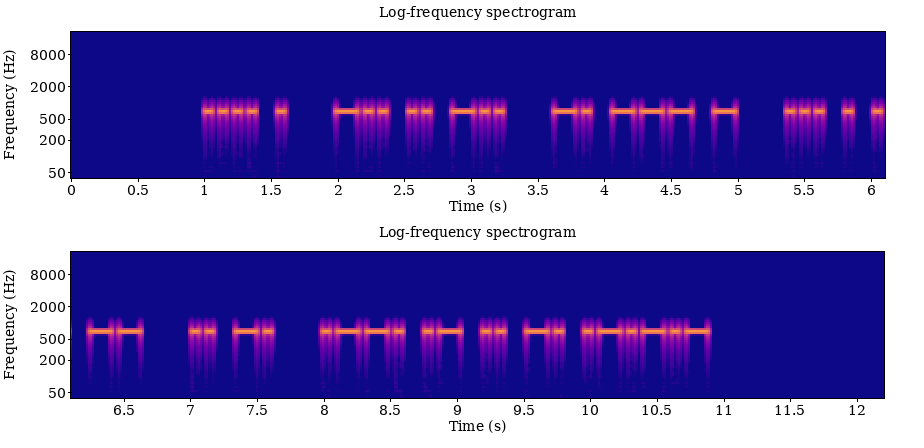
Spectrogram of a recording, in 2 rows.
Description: Morse code, heard as a keyed tone, about 21 wpm, 700 Hz. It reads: HE DID NOT SEEM IN PAIN.
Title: Sentences from Top 1600 Words 22wpm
